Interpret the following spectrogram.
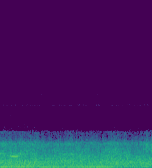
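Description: Steady low hum of a motor vehicle engine over a noisy background, with one short high chirp just after the start.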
